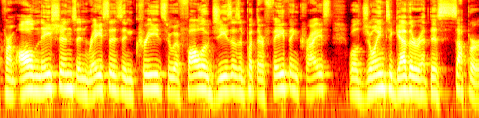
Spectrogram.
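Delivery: ordinary talk, nothing marked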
